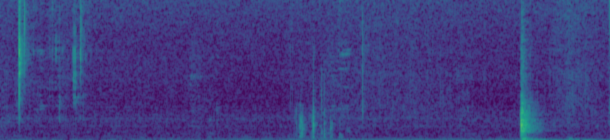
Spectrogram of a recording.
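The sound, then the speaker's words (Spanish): Someone takes a quiet sip of water: soft wet mouth clicks and faint slurping, then a louder swallow near the end, with no talking. “Permíteme tomar un trago de agua.”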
